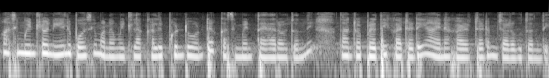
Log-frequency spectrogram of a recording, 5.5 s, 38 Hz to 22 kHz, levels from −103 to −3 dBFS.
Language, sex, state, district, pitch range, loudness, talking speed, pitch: Telugu, female, Andhra Pradesh, Sri Satya Sai, 210-245 Hz, -17 LUFS, 195 wpm, 225 Hz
